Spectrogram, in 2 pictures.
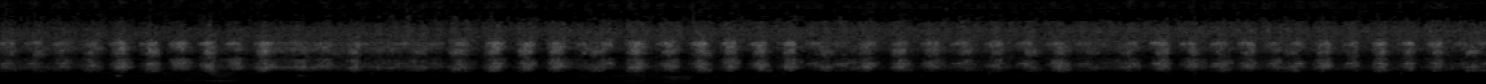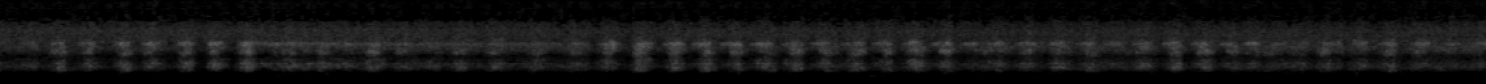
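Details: Summer cicadas in chorus: a continuous shrill buzz throbbing in quick regular pulses, layered with a thin high hiss, and a few faint lower chirps near the start.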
